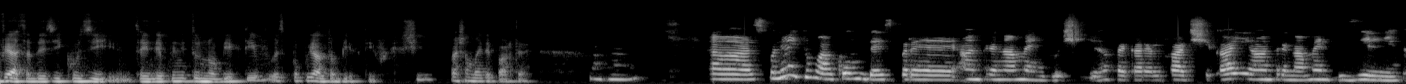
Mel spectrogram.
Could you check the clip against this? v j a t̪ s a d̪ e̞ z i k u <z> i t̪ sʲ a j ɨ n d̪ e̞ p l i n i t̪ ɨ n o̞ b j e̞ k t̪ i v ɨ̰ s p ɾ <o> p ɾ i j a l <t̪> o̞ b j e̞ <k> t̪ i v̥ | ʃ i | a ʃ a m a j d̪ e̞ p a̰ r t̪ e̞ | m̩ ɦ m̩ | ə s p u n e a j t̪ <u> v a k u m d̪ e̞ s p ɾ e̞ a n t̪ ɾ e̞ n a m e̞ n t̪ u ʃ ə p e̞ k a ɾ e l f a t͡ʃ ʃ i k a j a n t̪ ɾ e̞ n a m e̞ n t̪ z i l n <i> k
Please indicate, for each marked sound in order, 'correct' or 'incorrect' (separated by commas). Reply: correct, correct, correct, correct, correct, correct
